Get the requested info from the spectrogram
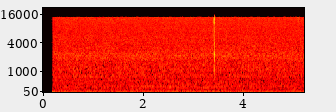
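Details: Steady hiss of room or fan noise with a single sharp click midway and no animal calls.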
